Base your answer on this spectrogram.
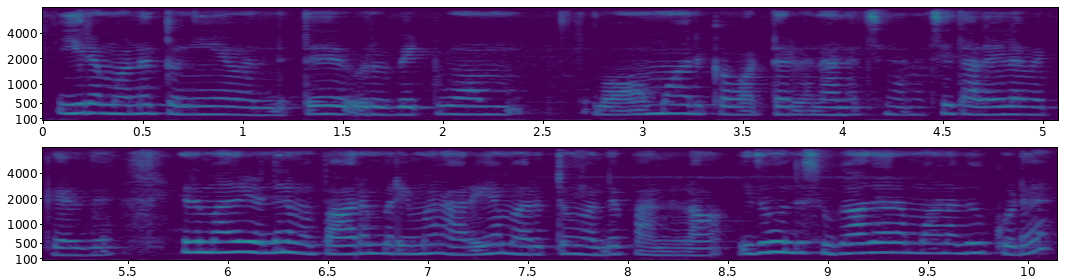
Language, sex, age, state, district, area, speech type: Tamil, female, 18-30, Tamil Nadu, Cuddalore, urban, spontaneous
